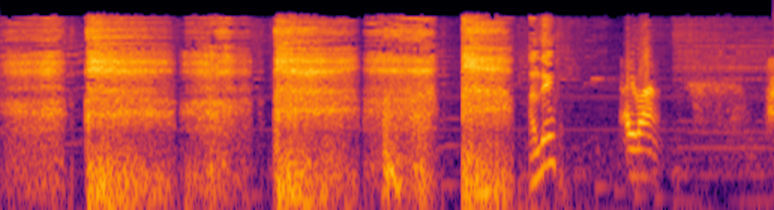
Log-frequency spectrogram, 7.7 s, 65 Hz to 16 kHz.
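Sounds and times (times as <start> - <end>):
person breathing heavily into a microphone: 0.0 - 5.2, 6.8 - 7.6
speech: 5.3 - 6.7.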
